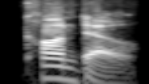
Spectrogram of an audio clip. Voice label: "condo", American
